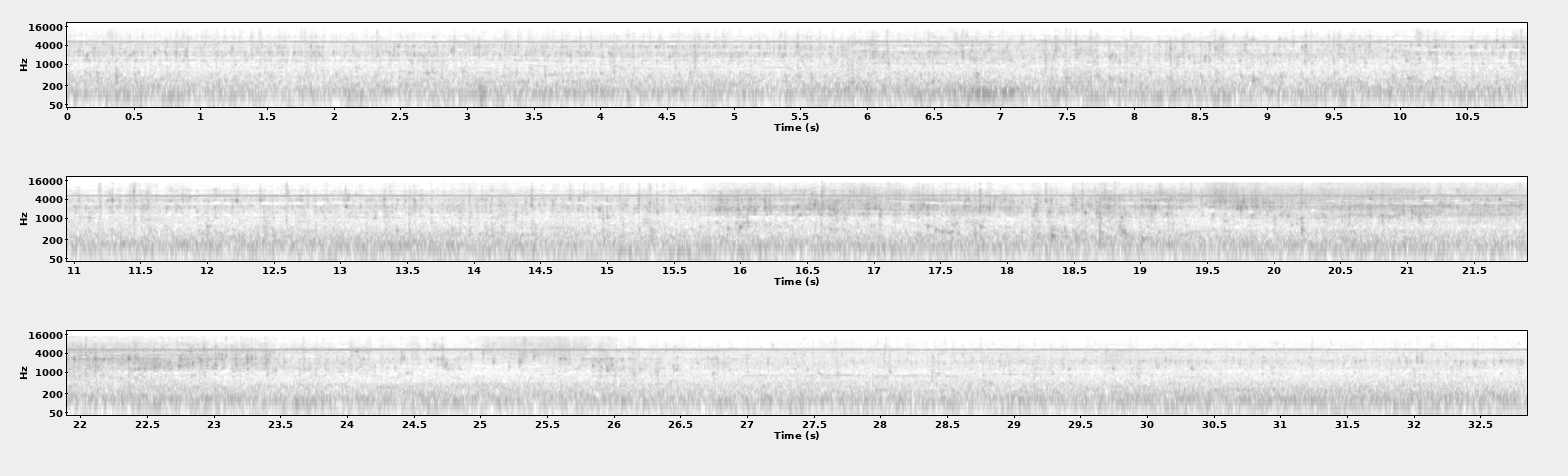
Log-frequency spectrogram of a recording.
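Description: Water trickling and pouring steadily into a small cement pond as it is topped up, louder for a stretch in the middle.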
